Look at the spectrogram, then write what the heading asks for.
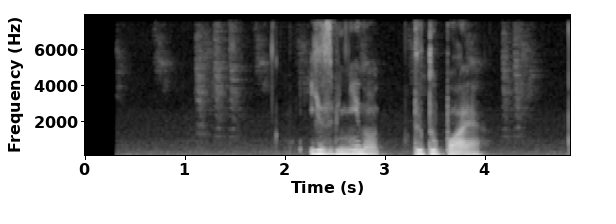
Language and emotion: Russian, neutral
